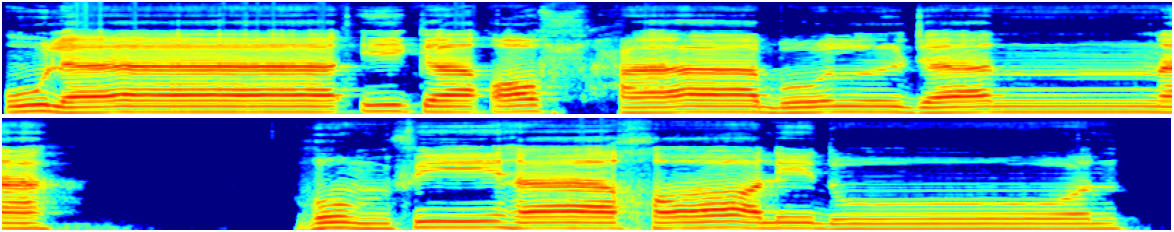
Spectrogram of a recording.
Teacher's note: نون مشدد ہے، آواز ناک میں چھپائیں گے، غنہ کریں گے۔ اولئک اصحاب الجنہ ہم فیہا خالدون، ہم فیہا خالدون، خا کو موٹا کرنا ہے، ایک الف کی لمٹ میں کھینچنا ہے۔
